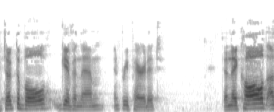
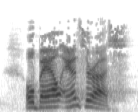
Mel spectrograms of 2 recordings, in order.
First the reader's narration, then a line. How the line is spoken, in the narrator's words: they shouted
